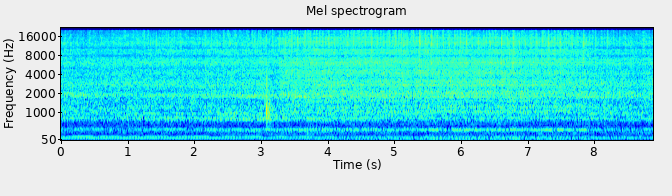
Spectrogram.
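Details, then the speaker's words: Yamaha XJ6 600cc motorcycle, 2015, 22,000 km, idling: steady idle with a light metallic clatter, owner suspects the cylinder head; noise was absent when bought and has grown; a mechanic calls it normal, owner disagrees. "eu comprei a moto não tinha o barulho foi aumentando e agora está assim desse jeito"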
